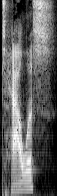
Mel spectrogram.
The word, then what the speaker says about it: talus: And you said you thought talus is a scientific bone word because it rhymes with Alice.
